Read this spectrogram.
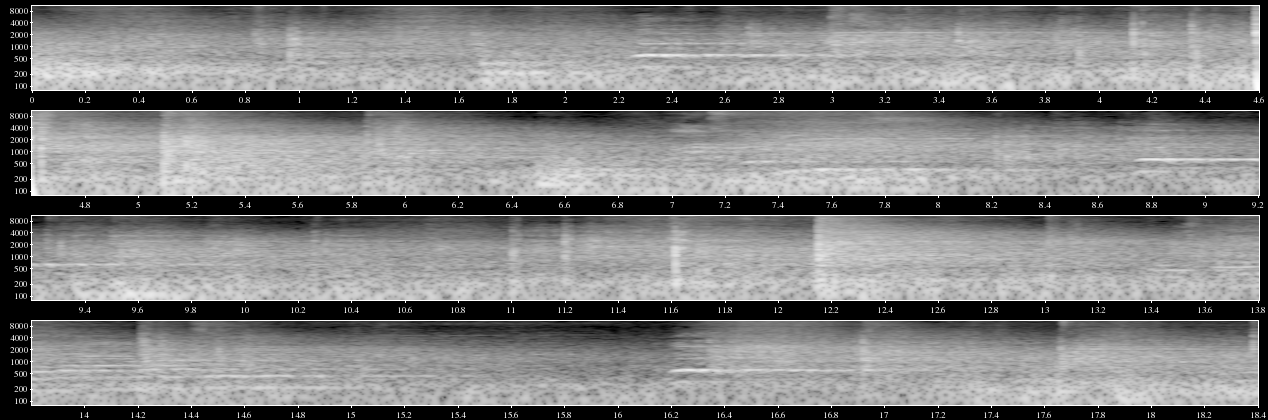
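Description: Ice skate blades scrape and hiss across the ice in an echoing rink.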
